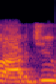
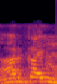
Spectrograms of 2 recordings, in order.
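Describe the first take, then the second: First: The middle consonant is a 'ch' sound. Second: The middle consonant is a 'k' sound. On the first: The speaker calls it wrong. "এটা কিন্তু আর্চিভ উচ্চারণ হবে না" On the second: The speaker calls it right. "আর্কাইভ হবে"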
